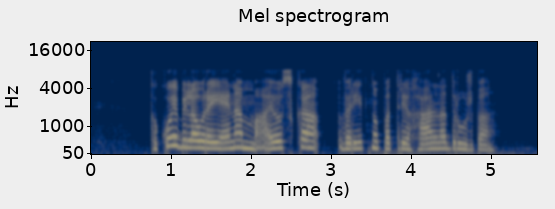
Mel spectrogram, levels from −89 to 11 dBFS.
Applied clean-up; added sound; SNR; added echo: none; none; none; none.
